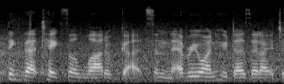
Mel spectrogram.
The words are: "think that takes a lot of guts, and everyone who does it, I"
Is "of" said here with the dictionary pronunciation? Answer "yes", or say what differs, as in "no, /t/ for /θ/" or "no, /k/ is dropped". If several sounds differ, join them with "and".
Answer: yes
